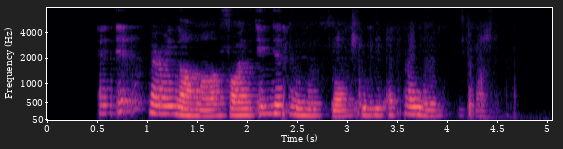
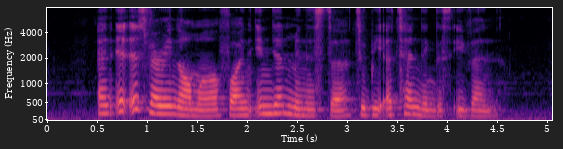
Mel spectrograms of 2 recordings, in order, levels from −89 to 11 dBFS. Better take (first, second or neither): second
